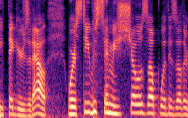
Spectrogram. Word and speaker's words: Buscemi: How do you actually say his damn name? – Buscemi. – Okay, yeah. I always say it wrong then.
